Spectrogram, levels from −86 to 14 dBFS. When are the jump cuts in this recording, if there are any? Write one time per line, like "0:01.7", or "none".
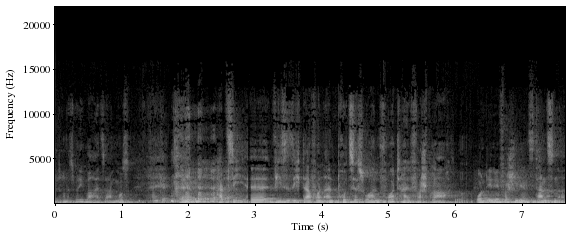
0:02.9
0:06.3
